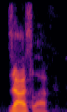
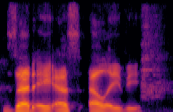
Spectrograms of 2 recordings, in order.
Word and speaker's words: Zaslav: Zaslav. Zaslav.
